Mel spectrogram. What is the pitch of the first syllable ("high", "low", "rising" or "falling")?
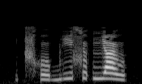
low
